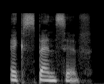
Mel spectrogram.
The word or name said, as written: expensive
